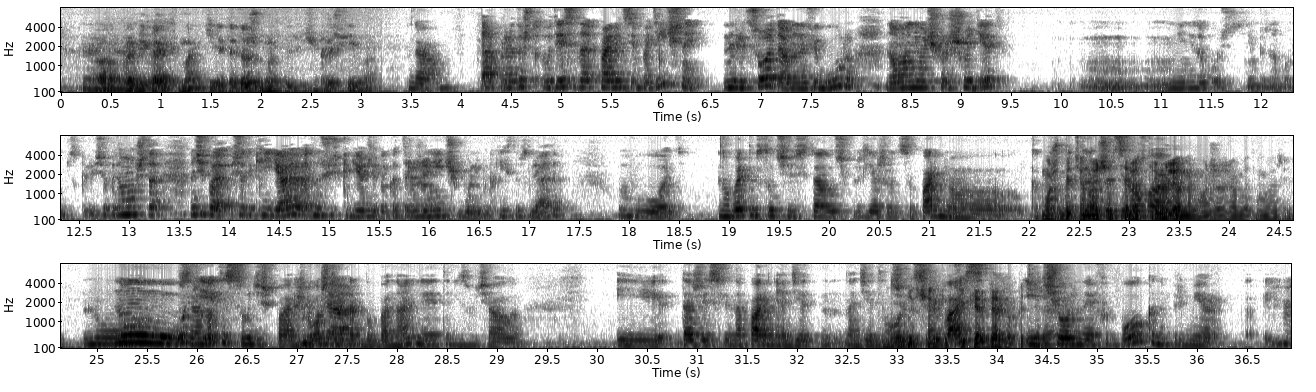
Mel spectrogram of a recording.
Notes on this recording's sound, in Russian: В этом выпуске есть проблемы со звуком, мы постарались решить их, как могли, но осадочек мог остаться.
